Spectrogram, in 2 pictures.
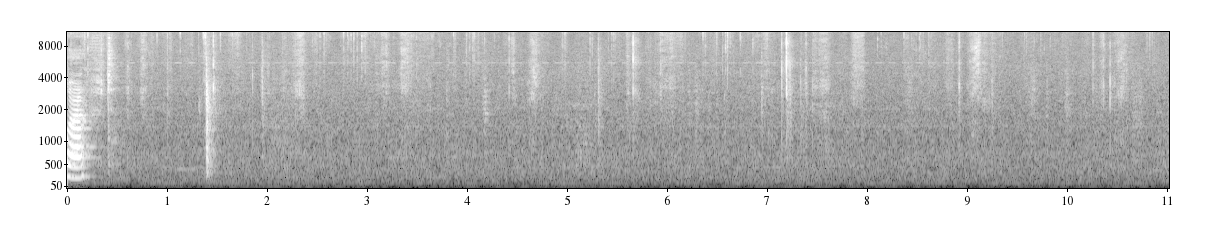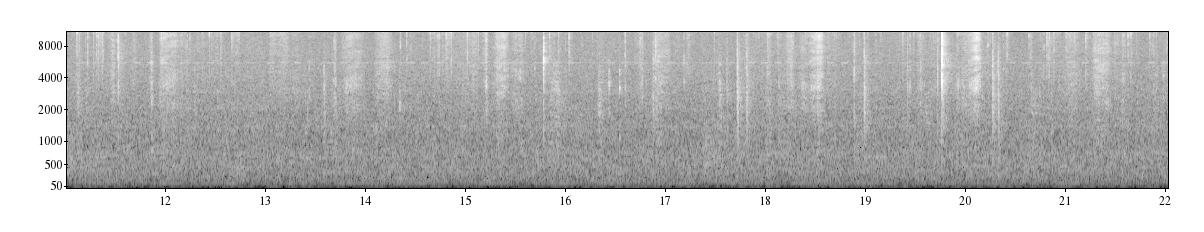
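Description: Knitting needles click and tap softly against each other.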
